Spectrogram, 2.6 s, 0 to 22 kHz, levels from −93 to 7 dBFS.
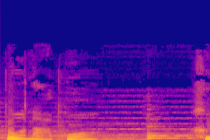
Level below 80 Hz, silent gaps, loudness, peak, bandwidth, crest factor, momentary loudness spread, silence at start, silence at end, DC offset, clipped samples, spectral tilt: -36 dBFS; none; -16 LUFS; 0 dBFS; 13 kHz; 14 dB; 17 LU; 0 s; 0 s; under 0.1%; under 0.1%; -7 dB/octave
